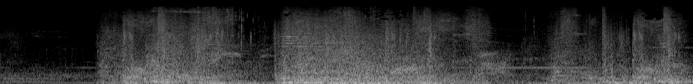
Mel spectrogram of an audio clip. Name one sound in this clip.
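Video game combat sound effects clash and burst.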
